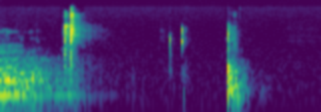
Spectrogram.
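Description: A voice trailing off, then a few short, sharp clicks a second or so in, like keys on a computer keyboard.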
